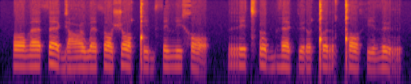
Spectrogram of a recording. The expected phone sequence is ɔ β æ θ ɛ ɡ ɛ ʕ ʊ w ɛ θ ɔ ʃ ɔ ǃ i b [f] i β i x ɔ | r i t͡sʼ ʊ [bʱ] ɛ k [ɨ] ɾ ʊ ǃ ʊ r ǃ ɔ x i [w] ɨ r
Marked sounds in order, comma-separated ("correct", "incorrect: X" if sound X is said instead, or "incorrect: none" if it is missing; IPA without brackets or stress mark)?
incorrect: θ, correct, correct, incorrect: ð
